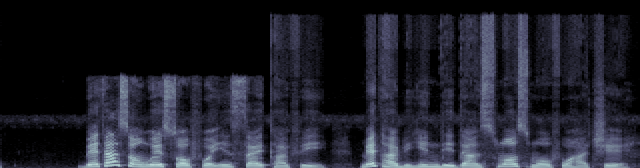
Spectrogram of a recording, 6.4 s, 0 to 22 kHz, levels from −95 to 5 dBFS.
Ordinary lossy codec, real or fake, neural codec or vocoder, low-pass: none; real; none; none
